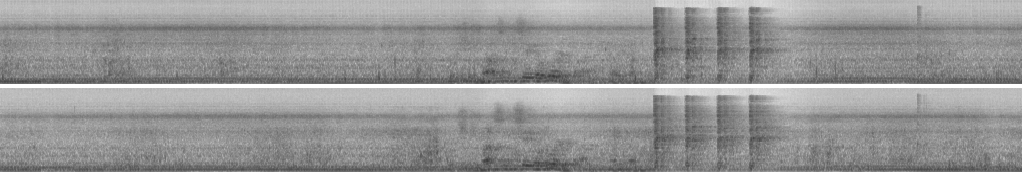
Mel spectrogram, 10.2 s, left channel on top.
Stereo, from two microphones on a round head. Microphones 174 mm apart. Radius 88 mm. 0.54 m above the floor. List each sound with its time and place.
4.5 s a man speaking: 75° right (ahead or behind), 10 m; by 6.4 s 85° right, 10.5 m
6.5 s a gunshot: 10° left (ahead or behind), 5.5 m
